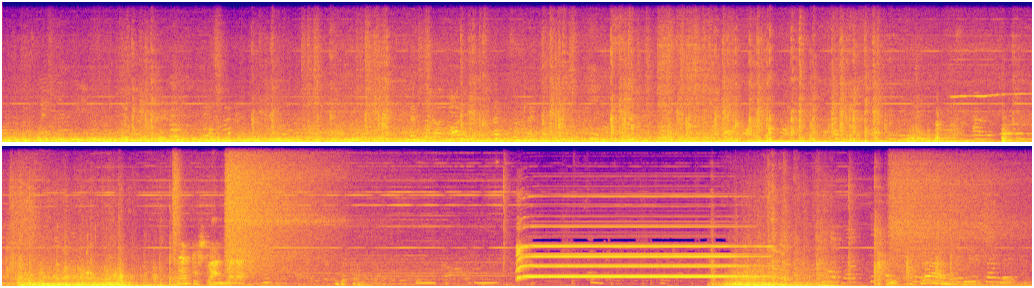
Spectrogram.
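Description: Suburban electric train running on the track, with heavy rumble and wheel clicks that die away as it slows to a stop. About nineteen seconds in there is a burst of hissing air. A few seconds later a steady pitched signal tone sounds for about three seconds while the train stands still.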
